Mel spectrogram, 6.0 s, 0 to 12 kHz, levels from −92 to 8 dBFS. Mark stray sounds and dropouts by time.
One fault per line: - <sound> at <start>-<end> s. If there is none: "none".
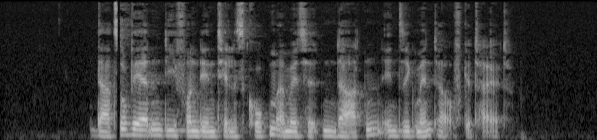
- dropout at 1.2-1.2 s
